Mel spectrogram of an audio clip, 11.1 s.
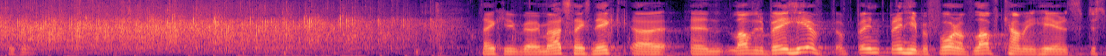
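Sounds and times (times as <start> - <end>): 
audience applause welcoming a guest speaker: 0.0 - 4.7
speech: 0.1 - 0.5, 4.8 - 11.0.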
